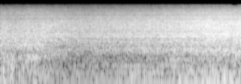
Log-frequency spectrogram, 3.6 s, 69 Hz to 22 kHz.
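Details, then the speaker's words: 1951 Ford F1 engine at idle, just adjusted and slightly high: steady, even, very quiet smooth hum with no knocks or ticks; normal healthy idle. "this is one of the quietest engines it's so quiet and it's clean"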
